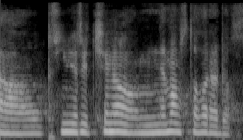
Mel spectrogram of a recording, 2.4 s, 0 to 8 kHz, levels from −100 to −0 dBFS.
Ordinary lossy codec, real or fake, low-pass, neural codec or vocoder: MP3, 48 kbps; fake; 7.2 kHz; codec, 16 kHz, 4 kbps, FreqCodec, smaller model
